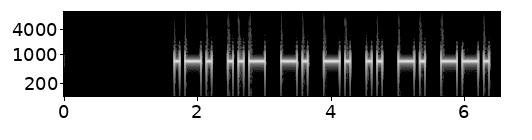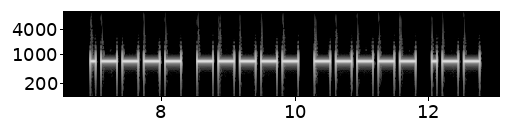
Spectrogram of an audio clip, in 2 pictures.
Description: Morse code, heard as a keyed tone, about 15 wpm, 700 Hz. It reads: RUNNING 100W
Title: Speed-Racing Common QSO Phrases Encore - 15wpm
